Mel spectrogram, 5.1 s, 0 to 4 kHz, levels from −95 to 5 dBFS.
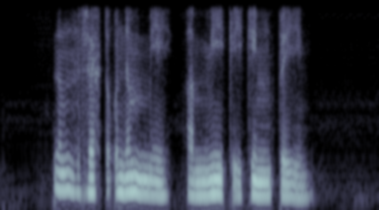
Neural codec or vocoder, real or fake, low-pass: codec, 16 kHz in and 24 kHz out, 0.6 kbps, FocalCodec, streaming, 2048 codes; fake; 3.6 kHz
